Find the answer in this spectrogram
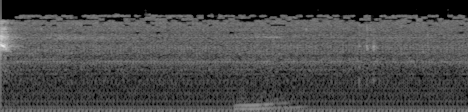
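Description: Steady electrical mains hum in the recording, with a short murmured voice sound a little over a second in.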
